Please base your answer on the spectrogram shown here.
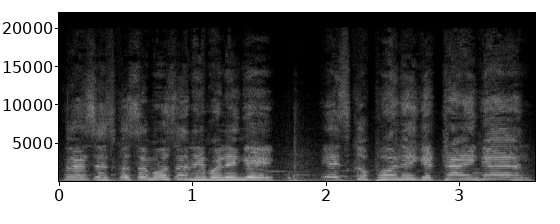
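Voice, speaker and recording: A timid cartoon kid with a raised, childish pitch, as a man does the voice. He pleads and whines through each attempt, and his tone stays bright and pushy. Faint music plays behind him. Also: monotone, normal speed. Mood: excuse-making. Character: timid clumsy boy friend, cartoon kid. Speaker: game commentator.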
